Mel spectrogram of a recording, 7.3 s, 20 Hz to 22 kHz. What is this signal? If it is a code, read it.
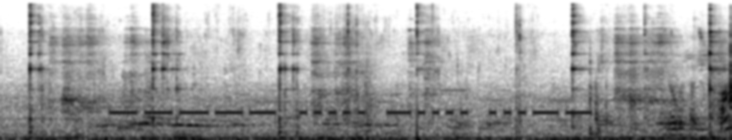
Morse code, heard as a keyed tone, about 17 wpm, 810 Hz, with the noise of a restaurant. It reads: 0563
